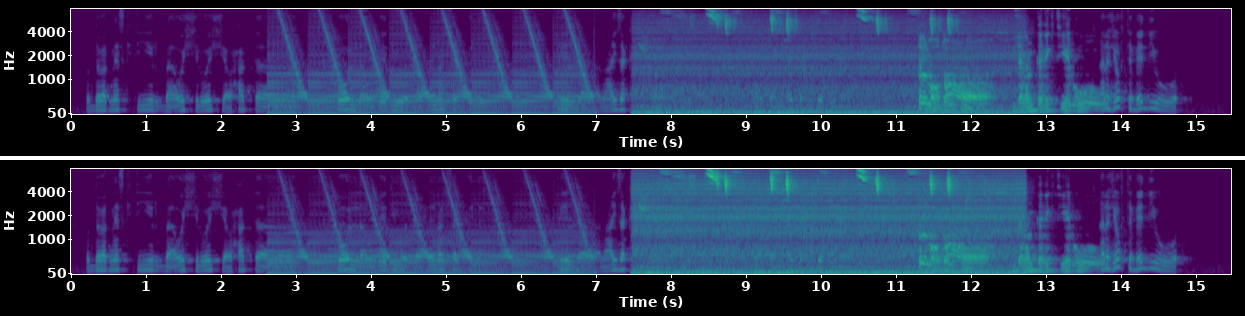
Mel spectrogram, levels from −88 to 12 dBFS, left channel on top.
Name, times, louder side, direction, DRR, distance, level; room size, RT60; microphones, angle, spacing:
voice 1, 0.2-3.0 3.5-5.5 6.5-7.5 7.9-8.6 9.0-10.5 13.7-14.7, right 1 dB, 5° right, 11 dB, 0.6 m, -50 dB
sound 1, 2.6-7.0, left 2 dB, 80° left, 1.8 m, -48 dB
sound 2, 7.5-12.7, right 11 dB, 90° right, 0.7 m, -31 dB
voice 2, 11.3-13.8, left 2 dB, 55° left, 9 dB, 1.1 m, -37 dB
18.5 x 9.8 x 5.9 m, 0.43 s
head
